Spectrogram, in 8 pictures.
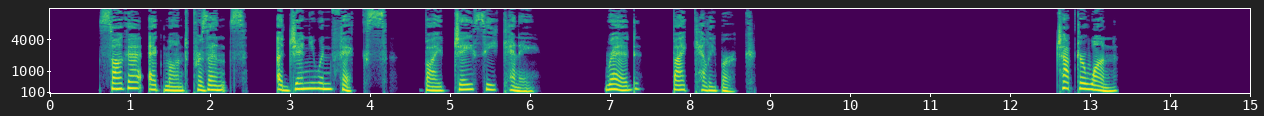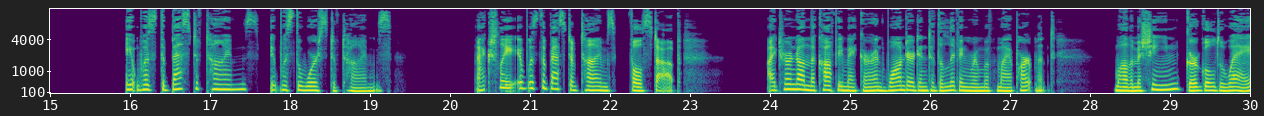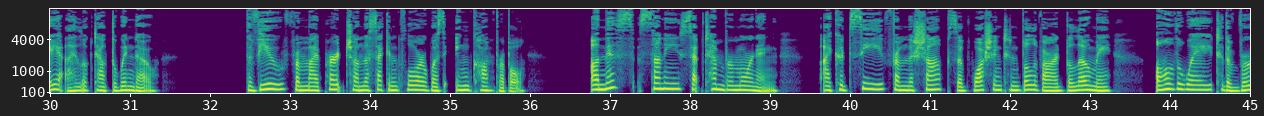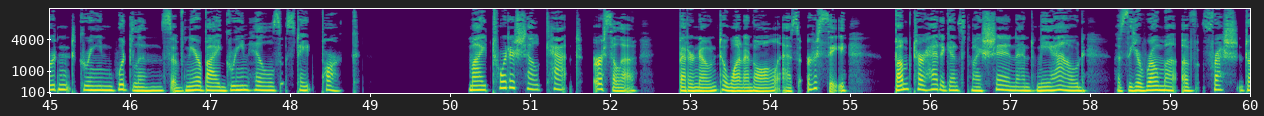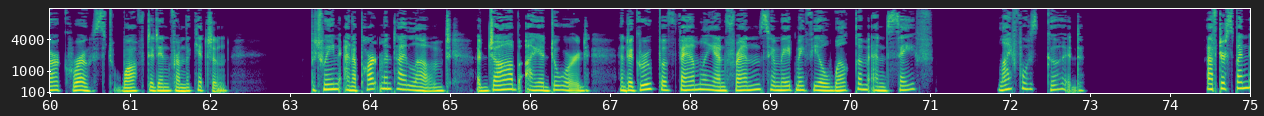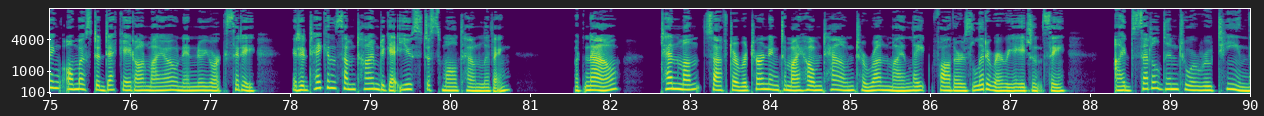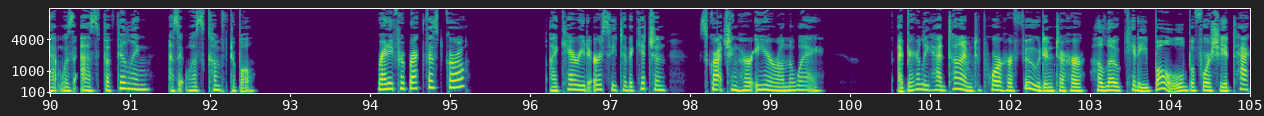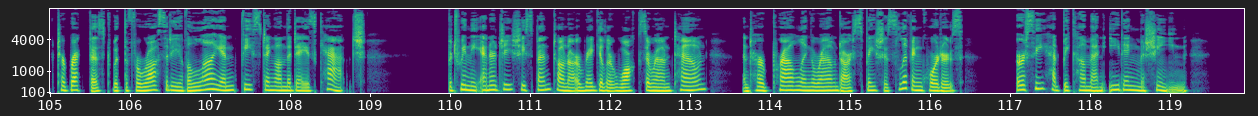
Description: A Genuine Fix: A lighthearted, small town cozy crime with a literary agent sleuth (ljudbok) av J. C. Kenney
